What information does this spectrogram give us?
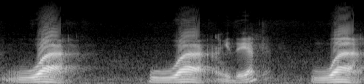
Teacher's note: wawu adalah bagian dari makhorijul hurufnya di bibir atau syafaat maka ketika melafadzkan huruf wawu itu di monjongkan dulu kemudian ditarik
